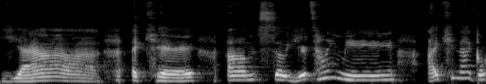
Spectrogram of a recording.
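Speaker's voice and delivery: drawn-out, mocking customer voice; slow imitation of an affronted shopper; mock entitled Karen. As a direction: drag the words in mock disbelief.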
